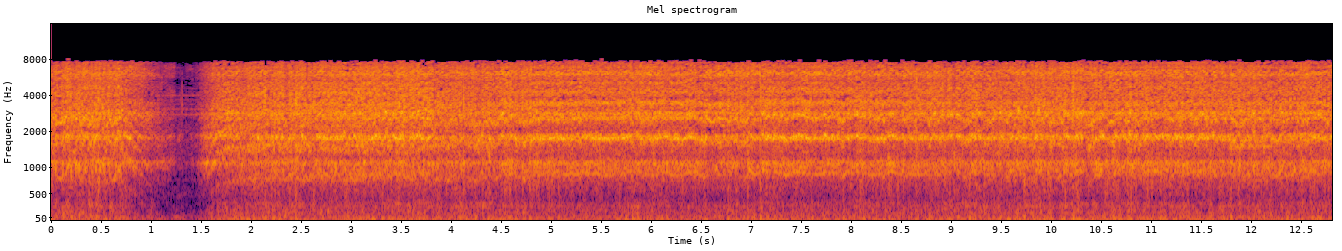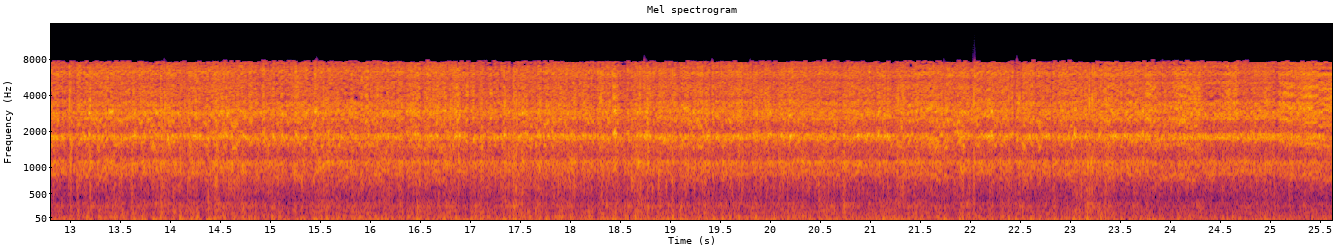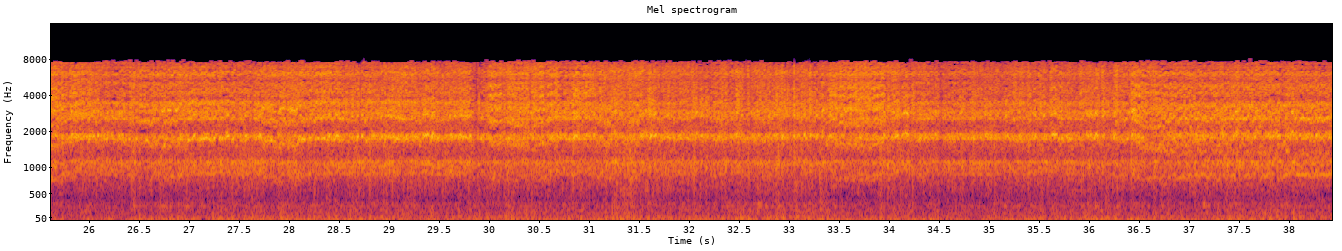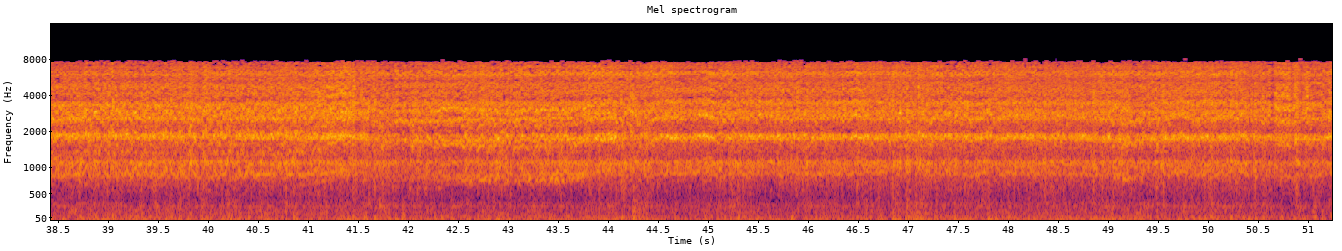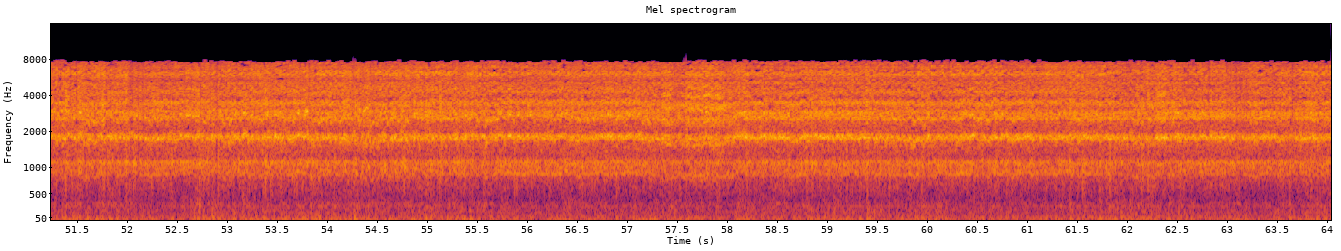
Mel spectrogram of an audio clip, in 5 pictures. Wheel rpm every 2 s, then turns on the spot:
110, 190, 220, 230, 240, 240, 230, 220, 220, 230, 230, 220, 220, 220, 230, 230, 230, 230, 220, 200, 200, 220, 230, 230, 230, 230, 230, 230, 230, 230, 230, 230.
0-2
